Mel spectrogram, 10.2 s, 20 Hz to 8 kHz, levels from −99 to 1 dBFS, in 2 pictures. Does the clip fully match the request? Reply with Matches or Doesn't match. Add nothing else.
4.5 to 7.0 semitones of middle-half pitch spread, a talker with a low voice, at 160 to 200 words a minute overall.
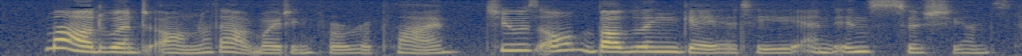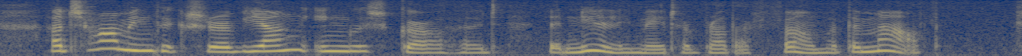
Doesn't match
